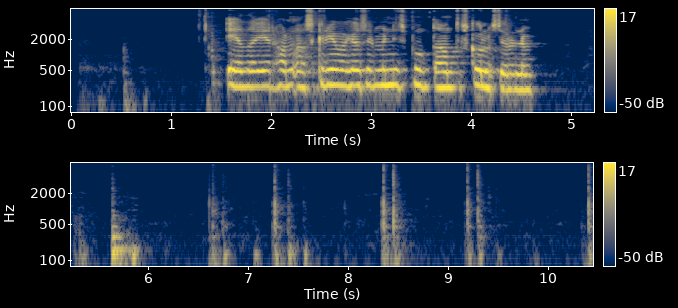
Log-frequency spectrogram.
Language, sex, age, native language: Icelandic, male, 12, Icelandic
